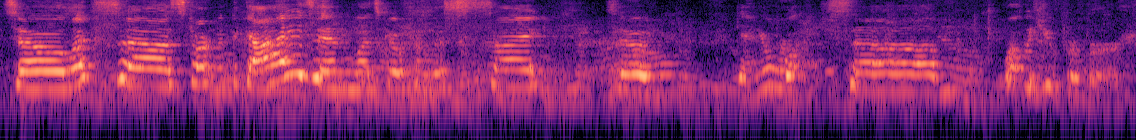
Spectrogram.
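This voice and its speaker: A woman's voice: high voice, slow. A woman hosting a live quiz game, exclaiming and cheering as she repeats the contestants' answers. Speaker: game show host. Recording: distant room recording, loud crowd. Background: loud crowd.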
